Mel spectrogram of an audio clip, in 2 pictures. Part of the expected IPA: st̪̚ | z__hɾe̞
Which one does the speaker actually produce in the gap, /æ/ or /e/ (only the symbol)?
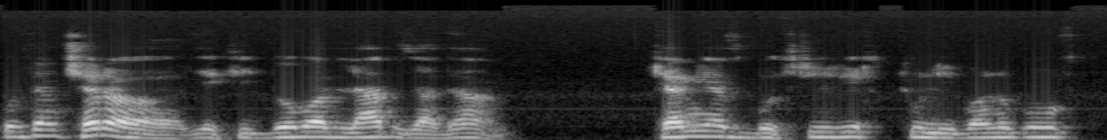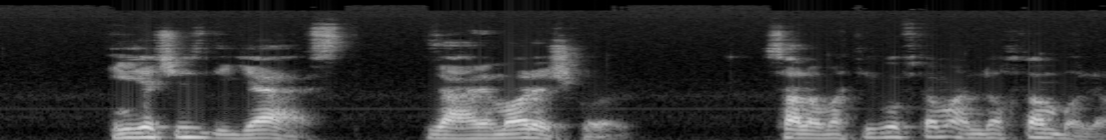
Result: æ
